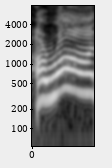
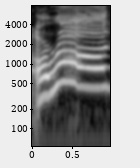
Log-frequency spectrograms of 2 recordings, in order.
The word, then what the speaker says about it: Iran: was the president of its pronounced iron iron died in a helicopter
